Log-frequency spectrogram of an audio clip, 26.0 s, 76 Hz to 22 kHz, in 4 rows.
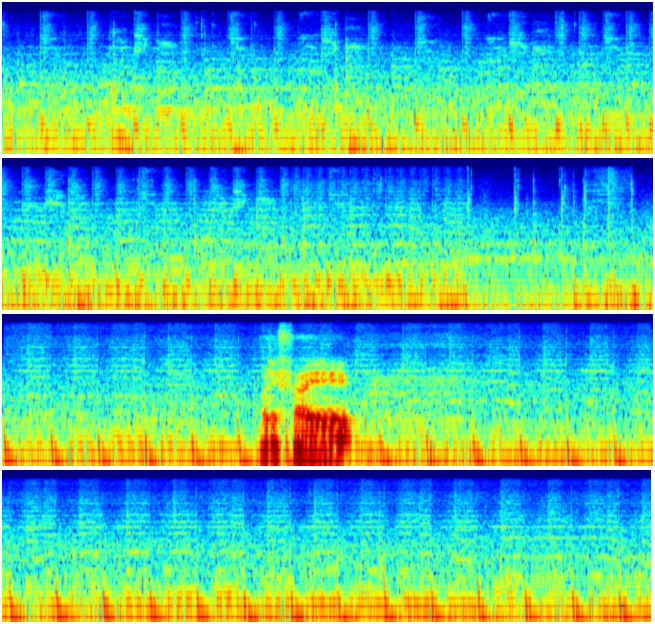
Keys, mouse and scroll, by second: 1.3 e, 3.5 g, 9.6 r, 10.3 g, 10.9 middle click.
